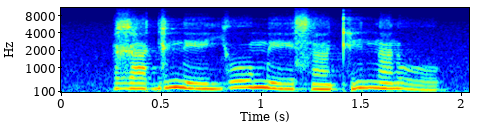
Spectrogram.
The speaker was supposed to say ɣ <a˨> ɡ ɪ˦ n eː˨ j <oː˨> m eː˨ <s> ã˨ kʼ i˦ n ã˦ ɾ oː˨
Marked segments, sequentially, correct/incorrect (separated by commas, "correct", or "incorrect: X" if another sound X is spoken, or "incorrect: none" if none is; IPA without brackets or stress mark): correct, incorrect: oː˦, correct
